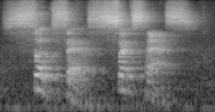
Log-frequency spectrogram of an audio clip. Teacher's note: E a sílaba forte na primeira, é a primeira sílaba.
